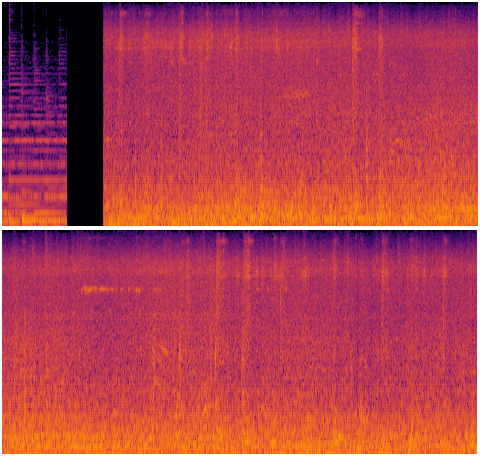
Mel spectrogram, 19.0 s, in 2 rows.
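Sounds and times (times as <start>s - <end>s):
train wheels rumbling on rail: 2.0s - 19.0s
high wheel squeal: 5.5s - 6.5s, 10.9s - 13.0s.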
